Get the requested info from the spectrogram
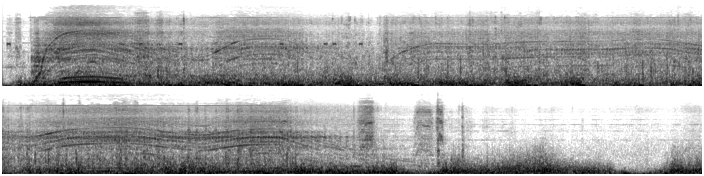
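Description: The electric motor and propeller of an E-flite Carbon-Z Cub SS model plane whining, the pitch rising and falling with the throttle over a rough rumble, heard from a camera mounted on the plane. About ten seconds in the whine dies away, leaving a few sharp knocks.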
